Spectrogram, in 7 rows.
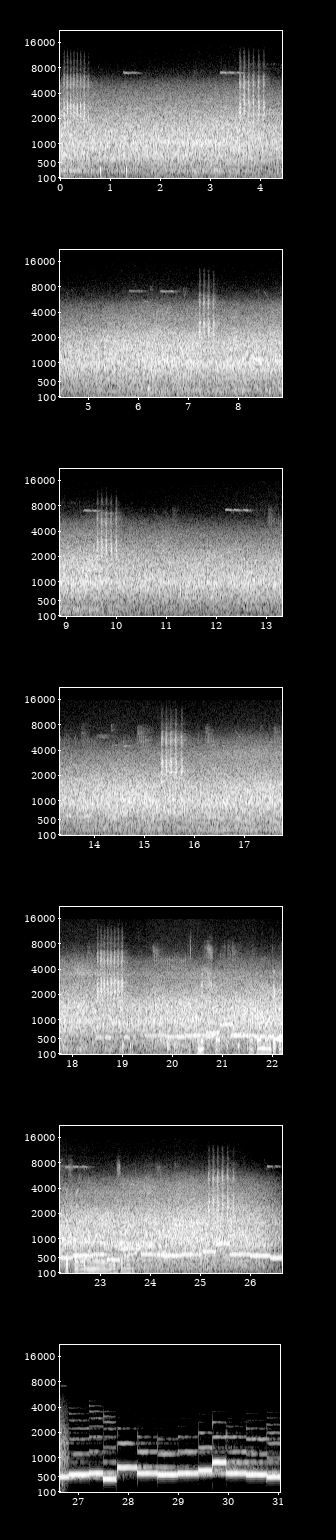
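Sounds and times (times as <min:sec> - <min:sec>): rapid high bird trills: 0:00.0 - 0:01.6, 0:03.2 - 0:04.2, 0:05.8 - 0:07.7, 0:09.3 - 0:10.2, 0:12.2 - 0:26.7
steady rushing noise: 0:00.0 - 0:26.8.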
